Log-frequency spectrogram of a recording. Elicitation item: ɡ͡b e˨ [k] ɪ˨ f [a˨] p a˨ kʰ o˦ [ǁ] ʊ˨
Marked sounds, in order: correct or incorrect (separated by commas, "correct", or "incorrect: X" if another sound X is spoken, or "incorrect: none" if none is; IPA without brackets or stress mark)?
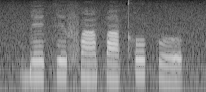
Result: correct, incorrect: ã˨, incorrect: k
